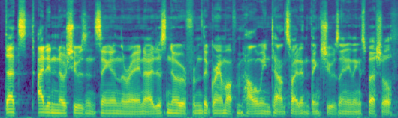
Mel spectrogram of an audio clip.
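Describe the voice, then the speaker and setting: A man's voice: rumbling low, level tone, very fast, pushed and bright, clean tone. A man co-hosting a podcast with casual banter and a blunt, irreverent manner. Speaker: podcast co-host.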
